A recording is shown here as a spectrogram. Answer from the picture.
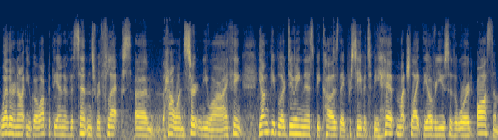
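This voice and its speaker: Against noticeable background noise, a woman with a fairly low pitch talks at a moderate pace, with hardly any pauses and ordinary pitch variation. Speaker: careers or workplace expert. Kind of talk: TV news interview answer.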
